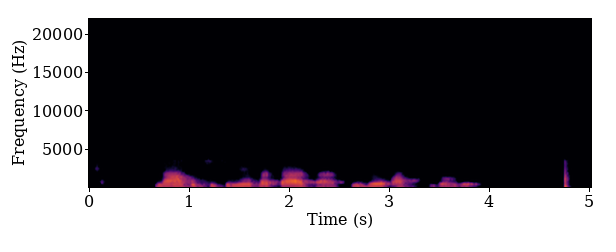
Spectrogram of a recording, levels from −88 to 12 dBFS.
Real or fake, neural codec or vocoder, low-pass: fake; codec, 24 kHz, 0.9 kbps, WavTokenizer, large speech release; 3.6 kHz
